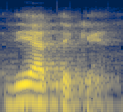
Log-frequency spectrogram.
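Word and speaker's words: διαθήκη: Que en la palabra de Dios, testamento en el griego se pronuncia diáteke, y que en hebreo significa berit, y por otro lado también testamento y pacto se traducen iguales.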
